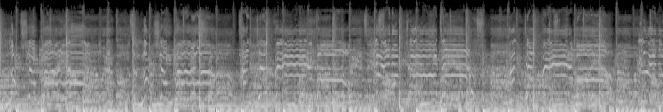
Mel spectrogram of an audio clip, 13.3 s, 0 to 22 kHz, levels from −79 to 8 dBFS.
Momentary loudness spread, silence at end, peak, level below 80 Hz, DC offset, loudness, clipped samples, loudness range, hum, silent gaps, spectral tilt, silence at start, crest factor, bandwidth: 2 LU; 0 s; 0 dBFS; -18 dBFS; under 0.1%; -11 LUFS; 0.2%; 1 LU; none; none; -4.5 dB/octave; 0 s; 10 dB; 19.5 kHz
